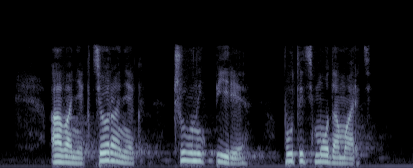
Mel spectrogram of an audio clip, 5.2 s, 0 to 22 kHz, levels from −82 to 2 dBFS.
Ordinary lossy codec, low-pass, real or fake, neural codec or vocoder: AAC, 48 kbps; 7.2 kHz; real; none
